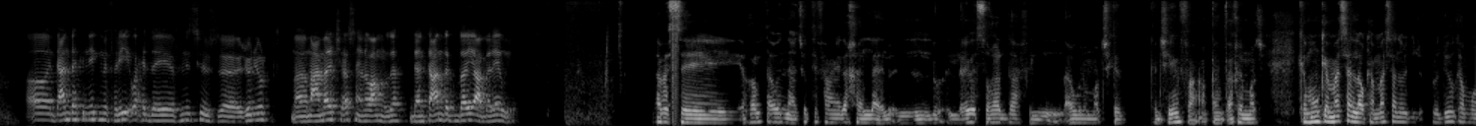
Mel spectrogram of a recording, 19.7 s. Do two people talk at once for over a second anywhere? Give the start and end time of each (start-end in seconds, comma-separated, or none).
none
